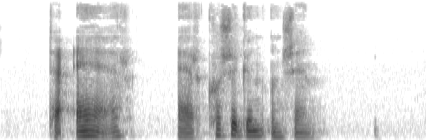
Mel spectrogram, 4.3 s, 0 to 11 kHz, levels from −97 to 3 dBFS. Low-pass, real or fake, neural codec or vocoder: 9.9 kHz; real; none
